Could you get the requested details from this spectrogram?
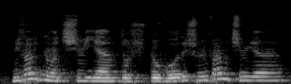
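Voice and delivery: ordinary talk, nothing marked

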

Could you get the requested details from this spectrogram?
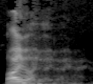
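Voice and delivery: loud grieving cries of vay; anguished wail. Real, not acted. Preacher wailing loudly to the crowd. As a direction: wail out the grief.

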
